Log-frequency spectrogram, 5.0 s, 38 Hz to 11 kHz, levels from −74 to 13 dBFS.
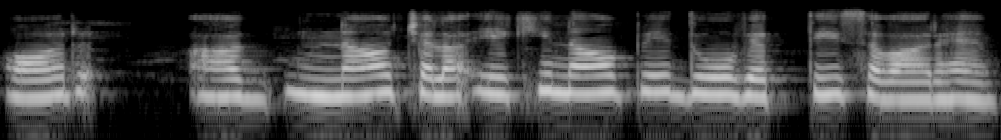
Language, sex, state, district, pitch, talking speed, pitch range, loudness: Hindi, female, Bihar, West Champaran, 235 Hz, 145 wpm, 225-250 Hz, -15 LUFS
